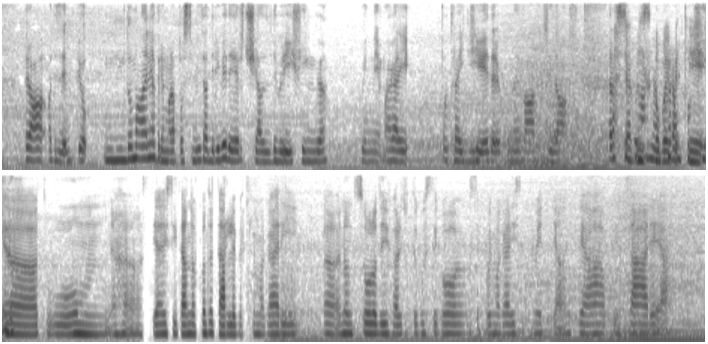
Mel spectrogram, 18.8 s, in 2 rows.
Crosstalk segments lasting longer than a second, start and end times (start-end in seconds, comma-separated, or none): 8.3-9.6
